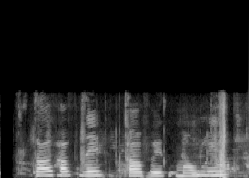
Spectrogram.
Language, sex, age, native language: Icelandic, male, 8, Icelandic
